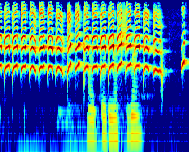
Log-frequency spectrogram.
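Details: Grumpy pet cockatiel complaining about being denied its owner's food; rapid, evenly spaced shrill chirps, nearly three per second, with a woman speaking softly beneath them midway.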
